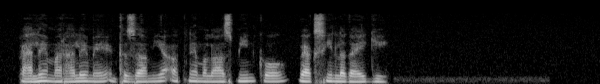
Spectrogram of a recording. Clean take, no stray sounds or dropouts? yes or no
yes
